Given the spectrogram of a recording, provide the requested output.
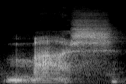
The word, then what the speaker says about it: master: He doesn't pronounce the S as much. It's more mosh, like mosh pit.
